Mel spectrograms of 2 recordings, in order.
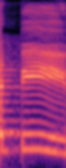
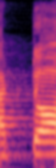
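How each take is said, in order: First: टी as "tee", with a long ee; higher, firm टी; letter name. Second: ट as "taw", not "tee"; bare T sound with an open vowel, ट; short open syllable ट; letter's phonetic sound. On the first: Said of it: "sound ठीक है टी". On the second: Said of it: "उच्चारण जब देखने जाओगे तो आएगा ट". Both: Shown as a demonstration.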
